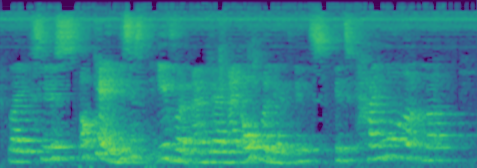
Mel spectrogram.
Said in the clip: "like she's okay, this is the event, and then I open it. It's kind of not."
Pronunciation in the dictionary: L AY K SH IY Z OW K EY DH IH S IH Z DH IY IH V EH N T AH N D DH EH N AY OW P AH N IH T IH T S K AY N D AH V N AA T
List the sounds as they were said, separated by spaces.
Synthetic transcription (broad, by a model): L AY K S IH S OW K EY DH IH S IH Z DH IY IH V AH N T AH N DH EH N AY OW P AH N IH T IH T S K AY N D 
